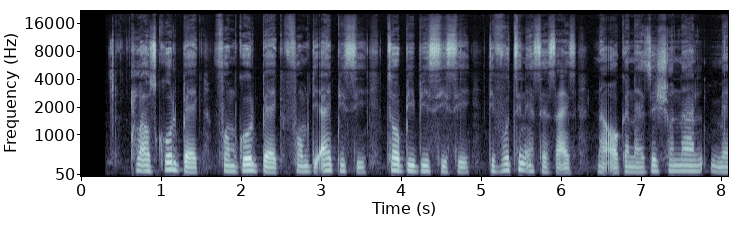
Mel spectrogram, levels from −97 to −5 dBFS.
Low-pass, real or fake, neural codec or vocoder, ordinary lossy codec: none; real; none; none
